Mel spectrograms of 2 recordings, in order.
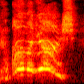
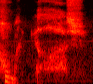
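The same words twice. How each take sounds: First: High, loud, drawn-out mock-horror shout; shocked exclamation. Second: Slow, very soft whisper; mortified whisper. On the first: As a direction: shriek it slowly, reenacting your shock. Retells shocked reaction to the Scotsman. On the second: Retold or imitated. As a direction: whisper it slowly in hushed horror. Repeats the shock under his breath.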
